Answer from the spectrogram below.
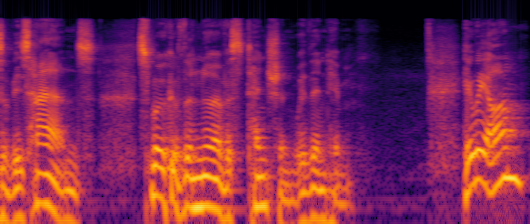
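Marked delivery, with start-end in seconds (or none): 4.6-5.3 bright, much higher and louder greeting; cheerily. Acted. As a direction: welcome them in cheerfully. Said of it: "said Holmes cheerily".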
